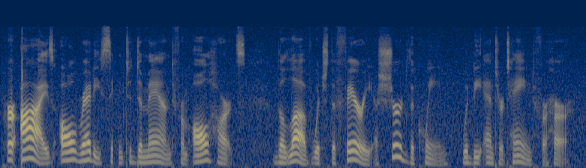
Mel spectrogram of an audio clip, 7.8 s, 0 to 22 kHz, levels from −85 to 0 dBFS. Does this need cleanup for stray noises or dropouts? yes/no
yes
